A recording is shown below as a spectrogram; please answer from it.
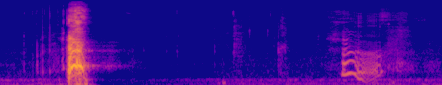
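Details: Shih Tzu puppy barking to ask for a walk, one sharp loud bark followed about two seconds later by a softer, whiny falling yelp in a quiet room.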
